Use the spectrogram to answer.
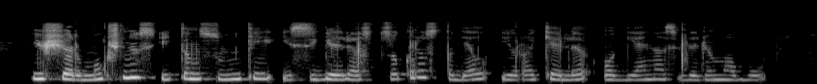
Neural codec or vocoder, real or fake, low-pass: none; real; 7.2 kHz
